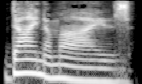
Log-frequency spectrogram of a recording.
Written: dynamization

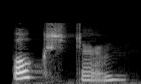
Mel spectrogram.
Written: volkssturm

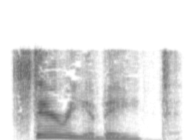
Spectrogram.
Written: stereobate

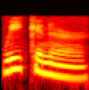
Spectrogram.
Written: weakener

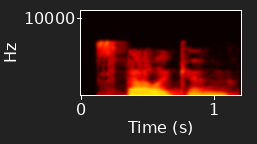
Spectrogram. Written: spellican

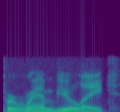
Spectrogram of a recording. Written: perambulate

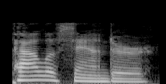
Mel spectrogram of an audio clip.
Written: palisander

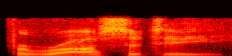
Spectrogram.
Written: ferocity

